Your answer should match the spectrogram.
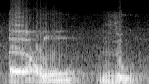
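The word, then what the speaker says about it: أَعُوذُ: Kemudian za, ujung lidah, cara membacanya ditarik dulu, bukan ditarik, kembali ke posisi dulu. A'udzu. Jadi bukan langsung dimonyongkan. A'udzu, bukan zu, tapi kembali ke posisi dulu. Ujung lidah bertemu dengan ujung-ujung gigi seri atas.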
